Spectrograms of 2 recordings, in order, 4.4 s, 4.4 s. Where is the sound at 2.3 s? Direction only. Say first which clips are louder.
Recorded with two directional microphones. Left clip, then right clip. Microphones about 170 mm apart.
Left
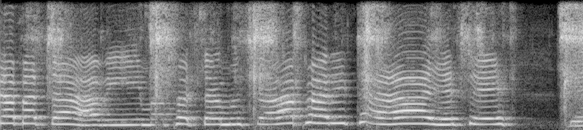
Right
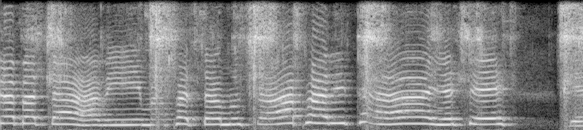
Right 3 dB; 25° right (ahead or behind).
